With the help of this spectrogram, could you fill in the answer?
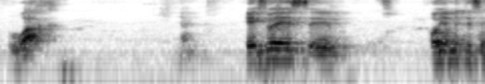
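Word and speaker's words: רוח: De hecho, así como en griego tenemos neuma, con P, neuma, la palabra equivalente en hebreo es ruach o ruach. ¿Ya? Eso es, obviamente se escribe con letras hebreas, pero si usted lo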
